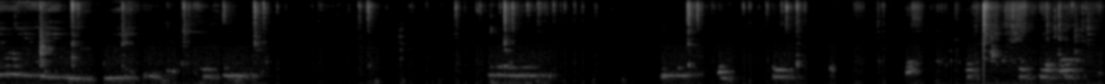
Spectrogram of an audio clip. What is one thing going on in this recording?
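Paper rustles and scrapes as hands slide paper cutouts across a sheet.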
